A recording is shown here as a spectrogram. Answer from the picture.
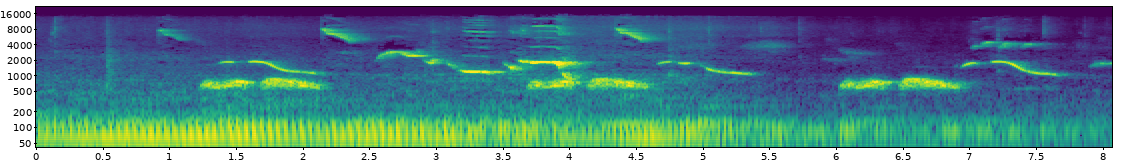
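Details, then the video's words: Black-naped oriole singing clear descending whistles and rich low liquid doublets, phrases repeating, with a few high thin notes from other birds over a faint low hum. "Burung Kepodang Super Receh"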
